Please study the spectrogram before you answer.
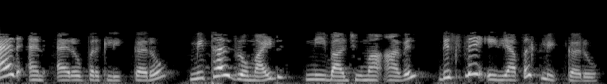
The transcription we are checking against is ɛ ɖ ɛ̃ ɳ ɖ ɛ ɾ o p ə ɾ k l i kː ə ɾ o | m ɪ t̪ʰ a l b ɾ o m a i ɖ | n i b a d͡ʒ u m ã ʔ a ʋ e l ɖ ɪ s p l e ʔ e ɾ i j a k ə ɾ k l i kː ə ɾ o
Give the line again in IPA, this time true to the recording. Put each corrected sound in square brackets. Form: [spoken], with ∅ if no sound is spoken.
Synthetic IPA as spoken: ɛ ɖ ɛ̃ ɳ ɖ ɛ ɾ o p ə ɾ k l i kː ə ɾ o | m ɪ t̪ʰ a l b ɾ o m a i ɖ | n i b a d͡ʒ u m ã ʔ a ʋ e l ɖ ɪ s p l e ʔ e ɾ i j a [p] ə ɾ k l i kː ə ɾ o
